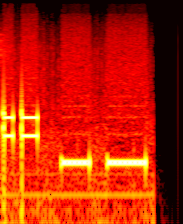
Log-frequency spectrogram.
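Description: A telephone is dialed to call the police in an old Macintosh game, two short dual-tone beeps followed by two longer electronic tone bursts, then silence.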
